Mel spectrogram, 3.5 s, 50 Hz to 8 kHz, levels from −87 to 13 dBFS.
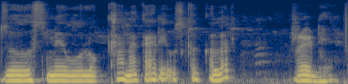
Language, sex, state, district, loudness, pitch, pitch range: Hindi, male, West Bengal, Alipurduar, -14 LUFS, 140 Hz, 135-155 Hz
